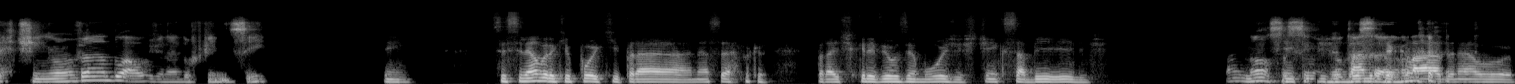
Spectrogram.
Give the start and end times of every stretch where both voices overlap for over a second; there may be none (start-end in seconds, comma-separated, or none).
12.7-14.2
